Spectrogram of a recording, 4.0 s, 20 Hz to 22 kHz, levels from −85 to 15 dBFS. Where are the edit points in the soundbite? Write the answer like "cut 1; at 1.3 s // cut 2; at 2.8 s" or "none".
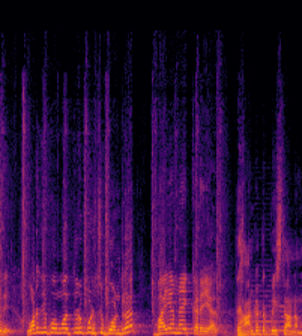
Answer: cut 1; at 3.0 s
